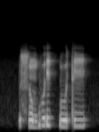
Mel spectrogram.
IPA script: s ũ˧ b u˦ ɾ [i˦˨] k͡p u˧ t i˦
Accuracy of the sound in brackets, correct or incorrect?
correct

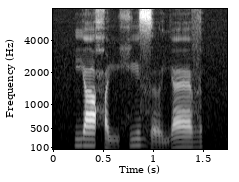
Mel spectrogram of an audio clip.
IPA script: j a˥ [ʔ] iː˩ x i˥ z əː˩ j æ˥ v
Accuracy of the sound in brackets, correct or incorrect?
incorrect: ħ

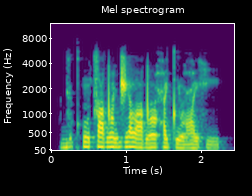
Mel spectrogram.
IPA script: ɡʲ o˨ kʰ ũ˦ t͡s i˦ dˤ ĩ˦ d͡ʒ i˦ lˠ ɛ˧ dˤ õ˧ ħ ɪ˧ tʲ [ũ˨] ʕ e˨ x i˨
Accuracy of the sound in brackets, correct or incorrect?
incorrect: õ˨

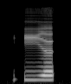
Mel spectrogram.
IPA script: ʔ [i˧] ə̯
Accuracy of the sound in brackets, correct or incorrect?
correct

